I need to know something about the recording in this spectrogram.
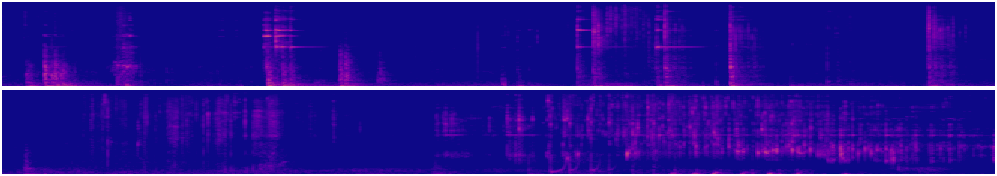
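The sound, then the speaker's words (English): Bright glass clinks and knocks ring out several times, followed by a steady stream of whiskey being poured into a glass, with no talking. “Wait here. I fancy a dram.”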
